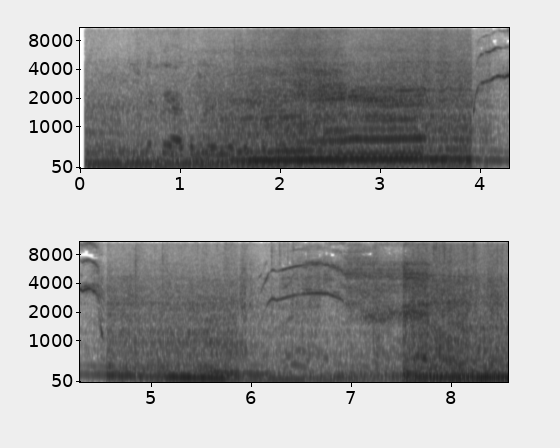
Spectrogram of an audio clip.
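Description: A car engine revs loudly as a car speeds past close by.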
